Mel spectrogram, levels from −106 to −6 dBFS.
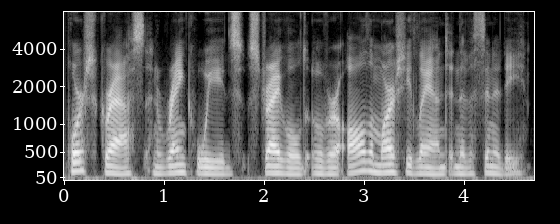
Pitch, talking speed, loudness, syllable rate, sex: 125 Hz, 180 wpm, -20 LUFS, 4.6 syllables/s, male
